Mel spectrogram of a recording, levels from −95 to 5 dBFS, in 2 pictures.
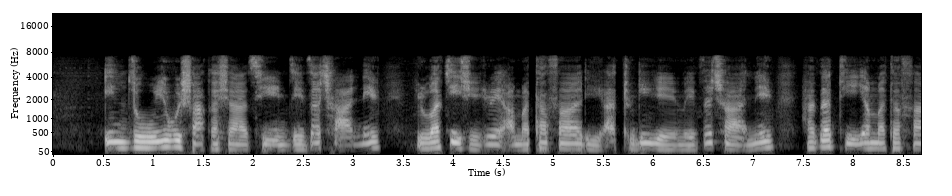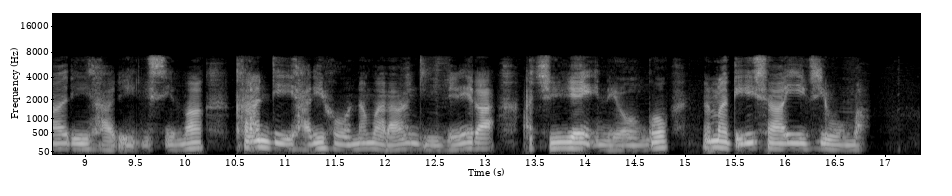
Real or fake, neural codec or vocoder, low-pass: fake; codec, 44.1 kHz, 1.7 kbps, Pupu-Codec; 7.2 kHz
